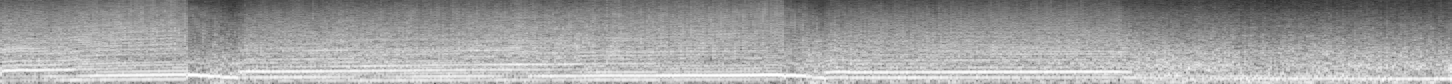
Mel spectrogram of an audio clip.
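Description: BAC Mono racing car in Project Cars at the Nürburgring, its engine revving loud and close through steady high notes, with two sharp drops as gears shift, running continuously with no talk.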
